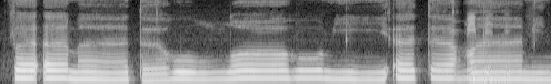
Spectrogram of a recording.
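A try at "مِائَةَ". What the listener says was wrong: Mi'ata Mi tu pendek je. Mi'ata Sebab dekat ayat mi'ata amin tu mi tu tak panjang. Mi'ata am. Itu huruf ziyadah. Pendek.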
